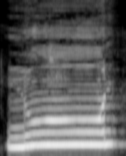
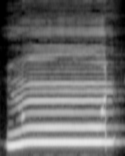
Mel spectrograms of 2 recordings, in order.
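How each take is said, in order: First: Lips are rounded and the voice stays low. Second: Lips are not rounded and the voice goes higher. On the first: The speaker calls it right. "दोनों होंठ गोल करके बाहर की तरफ करेंगे तो आवाज नीचे रहेगी" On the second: The speaker calls it wrong. "अगर ये होंठ सही से गोल नहीं किए तो आवाज ऊपर जाएगी"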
